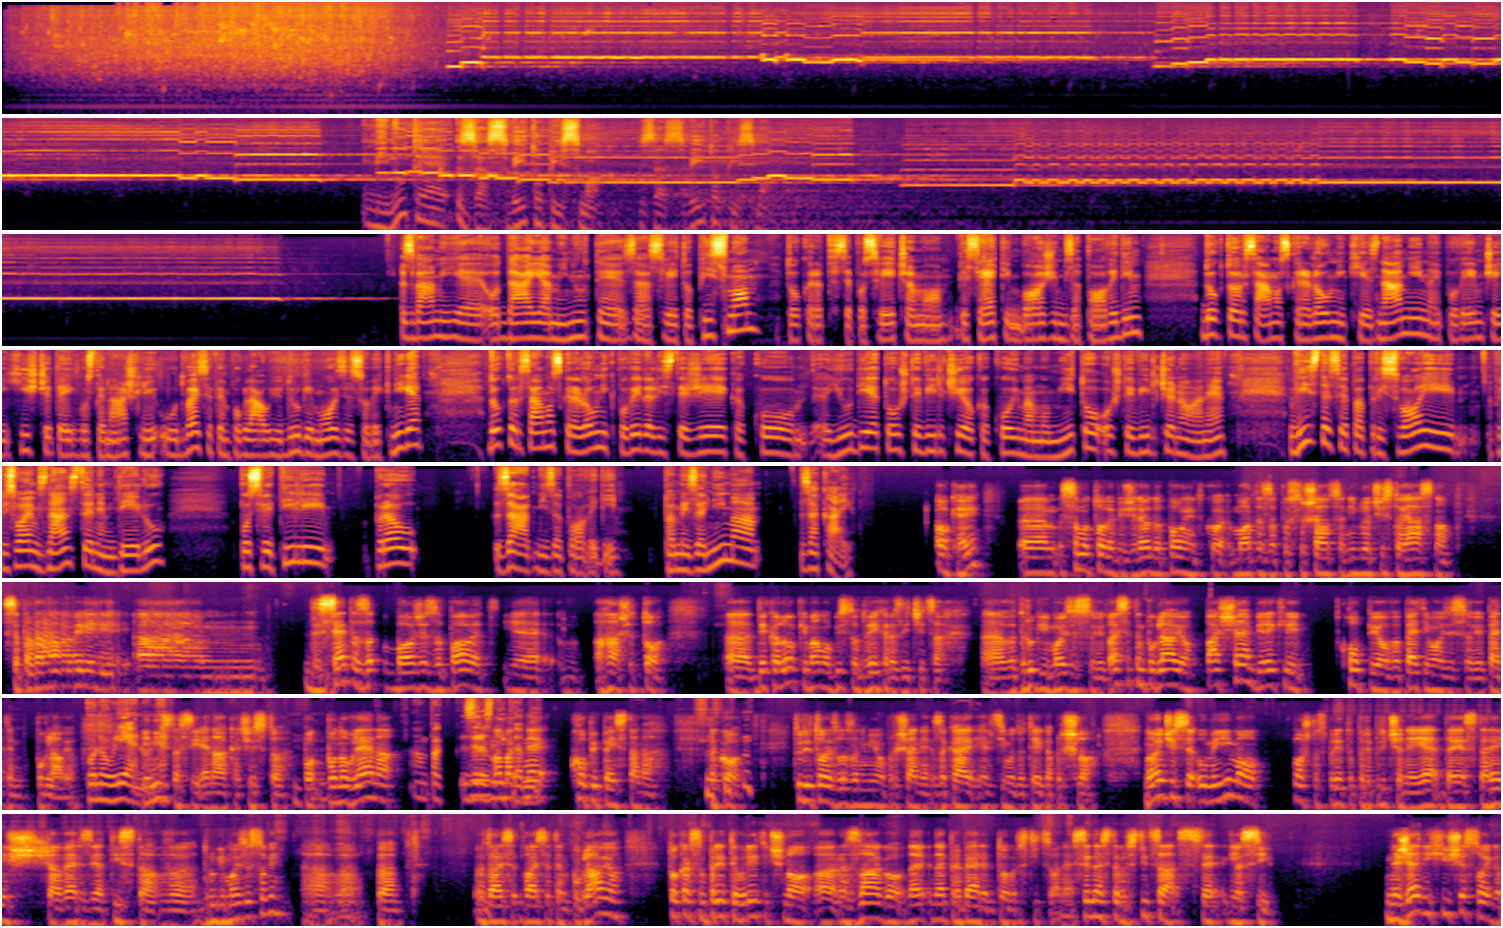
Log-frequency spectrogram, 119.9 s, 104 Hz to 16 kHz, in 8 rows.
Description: V Sobotnem duhovnem večeru ste najprej slišali duhovni nagovor za 28. nedeljo med letom, ki ga je pripravil škof Andrej Glavan. Sledile so prve nedeljske večernice in po njih molitev rožnega venca za mir v svetu. Po 21.uri je bila Radijska kateheza. Kristus kraljuje na križu - je naslov 53. govora sv. Leona Velikega, ki je živel med letoma 400 in 461.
